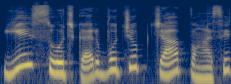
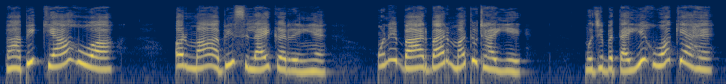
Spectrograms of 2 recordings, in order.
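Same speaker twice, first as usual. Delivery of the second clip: lightly voiced young girl, higher; sister-in-law Sonam; 8 semitones higher, 4 dB louder than usual. Sonam asking her sister-in-law what happened, lightly raised voice. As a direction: gently ask what happened, a touch higher.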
